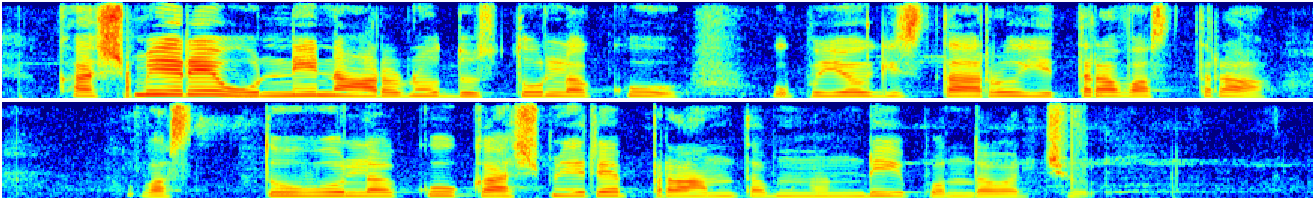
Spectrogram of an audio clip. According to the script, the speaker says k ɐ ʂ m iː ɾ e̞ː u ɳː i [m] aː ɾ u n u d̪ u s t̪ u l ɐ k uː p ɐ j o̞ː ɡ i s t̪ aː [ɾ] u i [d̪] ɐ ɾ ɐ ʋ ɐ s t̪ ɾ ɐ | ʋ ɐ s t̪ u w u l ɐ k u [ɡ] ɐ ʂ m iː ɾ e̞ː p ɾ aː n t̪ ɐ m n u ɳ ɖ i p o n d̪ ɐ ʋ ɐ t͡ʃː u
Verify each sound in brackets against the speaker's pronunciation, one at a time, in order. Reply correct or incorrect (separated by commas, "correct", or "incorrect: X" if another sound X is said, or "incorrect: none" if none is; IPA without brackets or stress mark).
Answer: incorrect: n, correct, incorrect: t̪, incorrect: k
